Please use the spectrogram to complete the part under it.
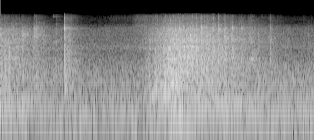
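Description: Sewing machine winding thread onto a bobbin, a steady close whirring hum that swells louder midway and holds, with a small click near the start and no talking.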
